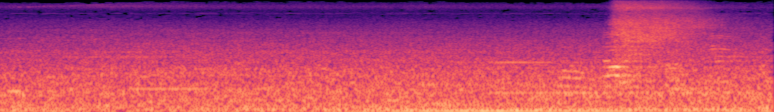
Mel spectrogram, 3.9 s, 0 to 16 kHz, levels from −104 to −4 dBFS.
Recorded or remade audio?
recorded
